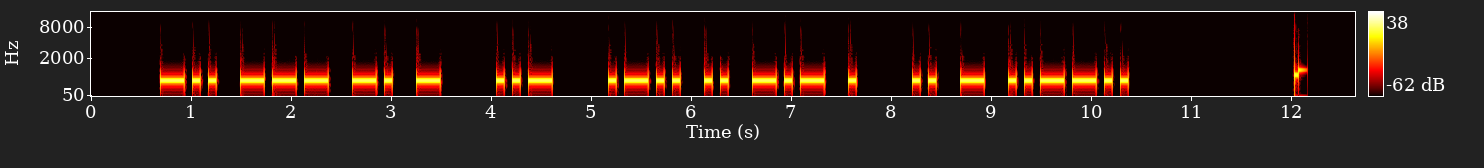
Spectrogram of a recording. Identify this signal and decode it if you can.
Morse code, heard as a keyed tone, about 15 wpm, 700 Hz. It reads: DONT U LIKE IT?
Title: Sentences from Top 300 Words and Abbreviations 15wpm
